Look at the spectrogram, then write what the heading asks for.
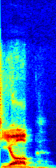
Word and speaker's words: Job: job if i said job in german that's yob you know job job j sounds different okay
